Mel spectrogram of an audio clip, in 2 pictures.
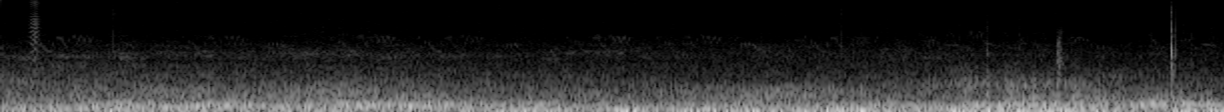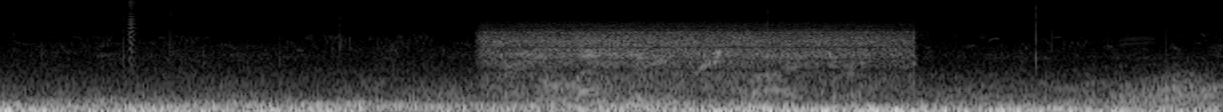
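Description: A jet roars loudly overhead, a deep rumble that swells and wavers.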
